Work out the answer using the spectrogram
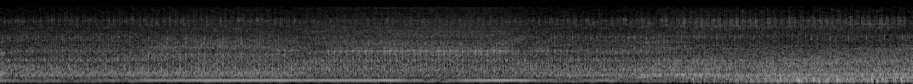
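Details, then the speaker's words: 2011 Ford Mustang GT V8 idles smoothly with a faint, fairly regular tick of about three a second over the hum; the owner likens it to an earlier belt noise. "It's like the belt noise I was talking about. Kind of hear the ticking"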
